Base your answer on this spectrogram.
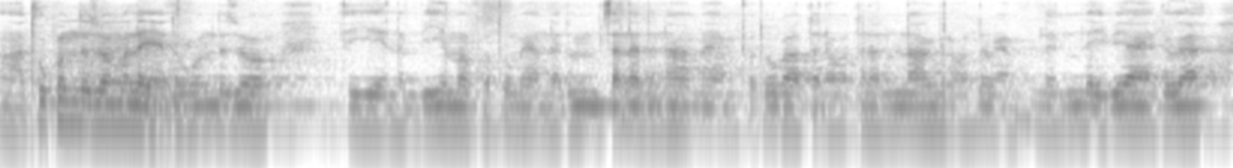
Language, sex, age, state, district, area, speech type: Manipuri, male, 18-30, Manipur, Thoubal, rural, spontaneous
